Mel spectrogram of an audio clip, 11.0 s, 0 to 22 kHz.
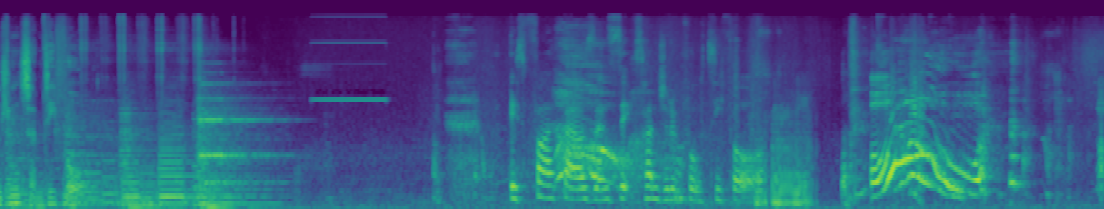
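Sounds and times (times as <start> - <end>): electronic beep: 3.2 - 3.9.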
